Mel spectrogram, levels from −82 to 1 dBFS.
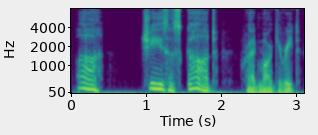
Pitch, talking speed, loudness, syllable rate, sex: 130 Hz, 95 wpm, -16 LUFS, 4.1 syllables/s, male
